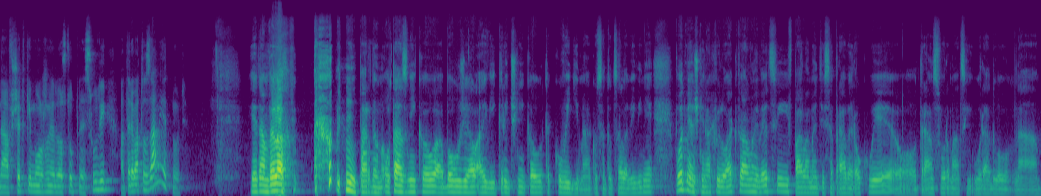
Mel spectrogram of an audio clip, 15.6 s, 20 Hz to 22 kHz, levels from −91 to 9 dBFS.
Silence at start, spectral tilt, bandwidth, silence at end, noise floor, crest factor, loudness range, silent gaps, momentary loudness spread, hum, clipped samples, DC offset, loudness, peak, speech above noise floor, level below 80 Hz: 0 s; -6.5 dB/octave; 14.5 kHz; 0 s; -52 dBFS; 22 dB; 12 LU; none; 16 LU; none; 0.1%; under 0.1%; -21 LUFS; 0 dBFS; 31 dB; -60 dBFS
